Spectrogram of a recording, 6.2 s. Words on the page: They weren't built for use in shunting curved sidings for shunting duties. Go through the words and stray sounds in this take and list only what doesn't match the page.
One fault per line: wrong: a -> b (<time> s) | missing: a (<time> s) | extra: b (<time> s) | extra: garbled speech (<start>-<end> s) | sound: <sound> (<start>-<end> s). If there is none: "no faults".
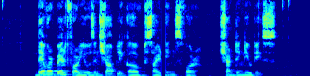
wrong: weren't -> were (0.9 s)
wrong: shunting -> sharply (2.0 s)
sound: dropout (3.2-3.3 s)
